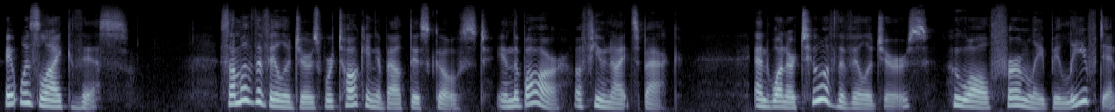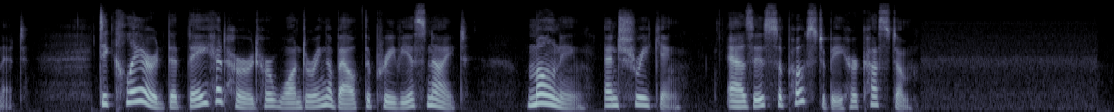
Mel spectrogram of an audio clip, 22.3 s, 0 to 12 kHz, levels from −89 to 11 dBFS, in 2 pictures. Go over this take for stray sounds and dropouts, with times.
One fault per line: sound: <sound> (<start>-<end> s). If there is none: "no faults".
no faults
